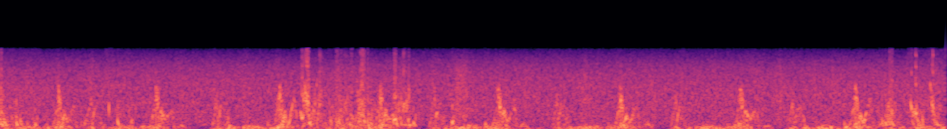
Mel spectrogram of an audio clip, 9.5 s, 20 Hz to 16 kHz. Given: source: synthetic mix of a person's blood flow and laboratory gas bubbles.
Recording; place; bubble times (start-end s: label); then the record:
Doppler ultrasound of blood flow; precordium
0.00-0.43 s: bubbles
1.07-1.27 s: bubbles
1.30-1.38 s: bubbles
2.99-3.80 s: bubbles
3.91-4.23 s: bubbles
4.51-4.63 s: bubbles
8.81-9.00 s: bubbles
9.09-9.48 s: bubbles
From the record:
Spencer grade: 3 (all of the cardiac periods contain showers or single bubble signals, but not dominating or overriding the cardiac motion signals); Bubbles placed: only in the low amplitude regions of the cardiac cycle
